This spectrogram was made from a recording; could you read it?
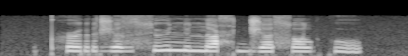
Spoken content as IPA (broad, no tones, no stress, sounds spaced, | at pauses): pʰ ə˞ r ʒ ɐ z s ʉ n ʉ n ɐ ħ d͡ʒ ɐ s ɔ l k u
